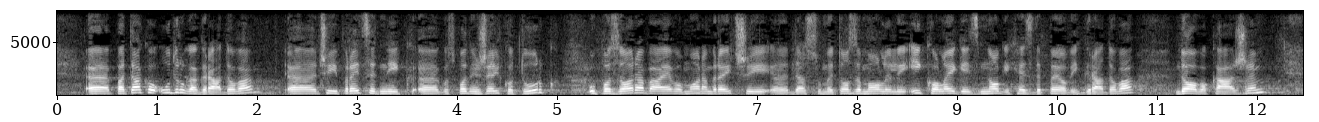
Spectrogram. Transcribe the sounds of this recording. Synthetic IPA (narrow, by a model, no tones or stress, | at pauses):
pat̪ako̞ʔud̪ɾuɡaɡɾad̪o̞ʋa | t͡ʃiipɾe̞ːt̪sje̞d̪nikɡo̞spo̞d̪inʒe̞ʎko̞t̪uɾk | upo̞zo̞ɾaʋae̞ʋo̞mo̞ːɾamɾe̞t͡ʃid̪asumet̪o̞zamo̞liliʔiko̞le̞ːɡe̞izmno̞ɡixezd̪epe̞oʋixɡɾad̪o̞ʋa | d̪ao̞ʋo̞kaːʒem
